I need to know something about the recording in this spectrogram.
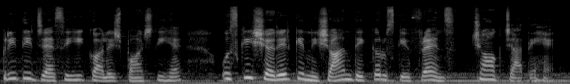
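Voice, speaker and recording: A woman's voice: mid-range voice, animated, normal speed. A woman reading scripted horror story narration as the narrator. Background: background music.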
